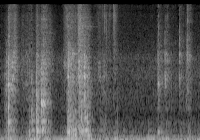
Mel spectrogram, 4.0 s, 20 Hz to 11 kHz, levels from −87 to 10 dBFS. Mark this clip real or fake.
real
